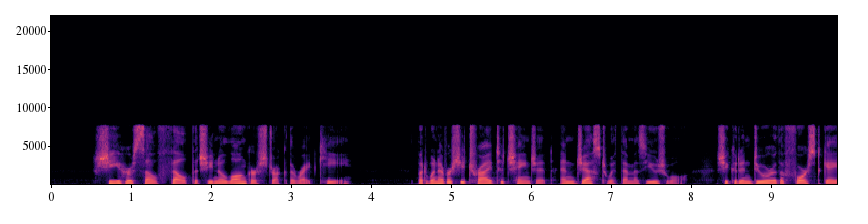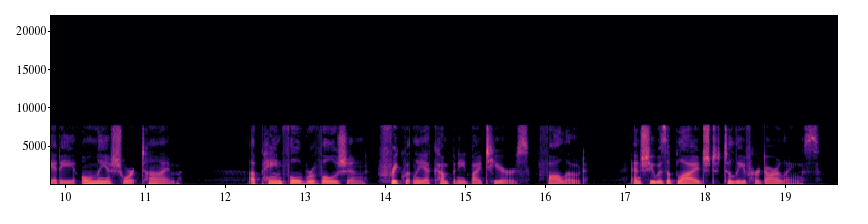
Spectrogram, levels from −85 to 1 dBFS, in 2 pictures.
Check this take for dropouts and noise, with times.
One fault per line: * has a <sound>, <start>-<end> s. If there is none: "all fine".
all fine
